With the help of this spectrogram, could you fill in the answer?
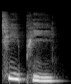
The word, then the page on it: tepee: British English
